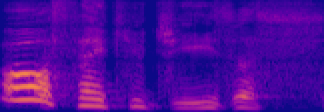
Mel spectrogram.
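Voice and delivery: put-on loud, lilting Irish accent. Speaker retells what he said sitting in a stranger's lap, Irish-sounding accent. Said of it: "I don't know why that sounded Irish".

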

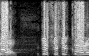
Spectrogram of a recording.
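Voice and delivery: shrill, all-out, very loud screaming. Retelling how Michael Irvin answered Eisen: imitating Michael Irvin screaming. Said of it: "screaming at him".

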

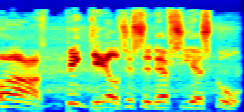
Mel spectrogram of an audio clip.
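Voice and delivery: plain

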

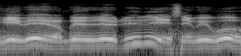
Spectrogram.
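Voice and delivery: soft, quiet, fake French accent. Describing a ventriloquist's dummy, the speaker mimics how it talks: Pepe Le Pew voice. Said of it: "Sounds like Pepe Le Pew".

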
